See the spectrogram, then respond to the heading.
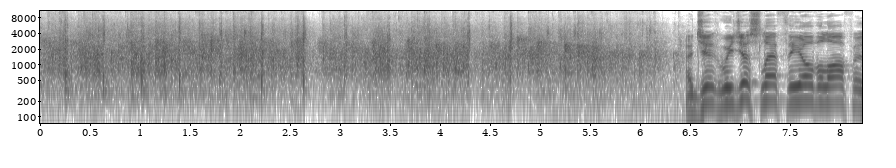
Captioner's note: applause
